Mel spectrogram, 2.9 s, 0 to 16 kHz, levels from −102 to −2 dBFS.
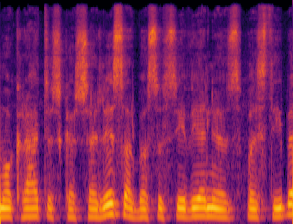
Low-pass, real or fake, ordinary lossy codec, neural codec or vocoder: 14.4 kHz; real; AAC, 96 kbps; none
